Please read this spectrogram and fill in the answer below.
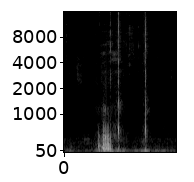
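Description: Computer keyboard keystrokes: a soft low thud a little before a second in, then two sharp key clicks about half a second apart.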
